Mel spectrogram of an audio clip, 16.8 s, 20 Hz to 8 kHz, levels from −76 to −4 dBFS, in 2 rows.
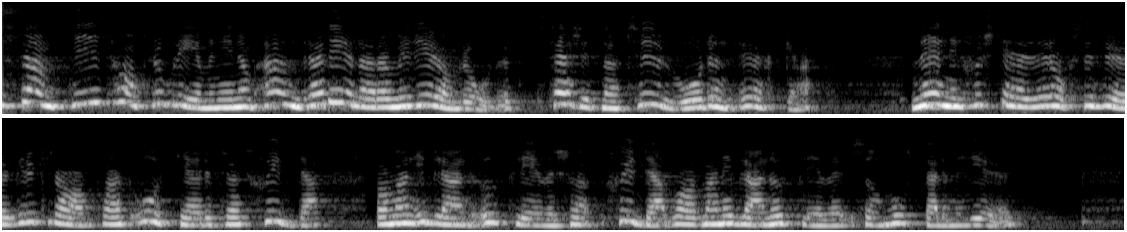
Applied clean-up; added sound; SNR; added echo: none; none; none; reverberation time 0.3 s.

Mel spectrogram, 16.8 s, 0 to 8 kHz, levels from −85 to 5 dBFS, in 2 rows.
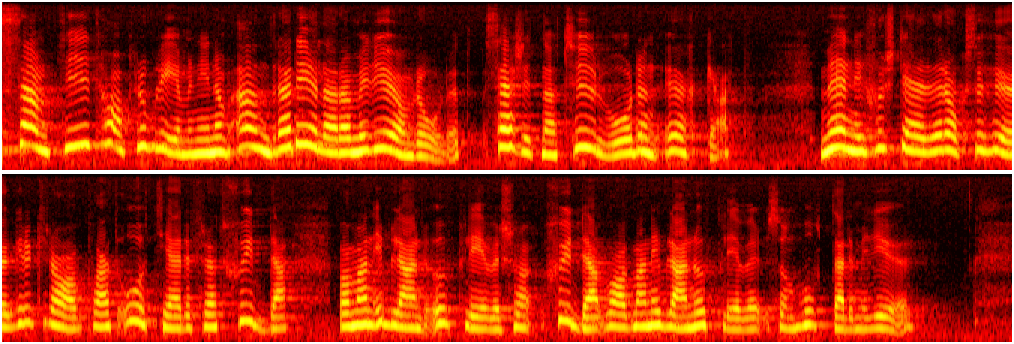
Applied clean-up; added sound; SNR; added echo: none; none; none; none.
